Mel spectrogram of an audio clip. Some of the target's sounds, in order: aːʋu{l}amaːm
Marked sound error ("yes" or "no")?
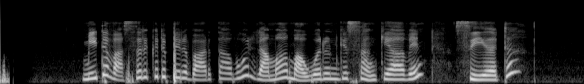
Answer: no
